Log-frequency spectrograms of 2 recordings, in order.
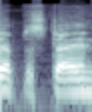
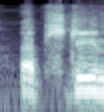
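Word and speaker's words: Epstein: जिसे वे कह रहे हैं इन फेमस मिस्टर जेफरी एस्टाइन। आपने ठीक कहा उच्चारण। राहुल गांधी ने भी एस्टाइन ही कहा था। हम लोग भारतीय लोग उसको एस्टीन ही कह रहे हैं।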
